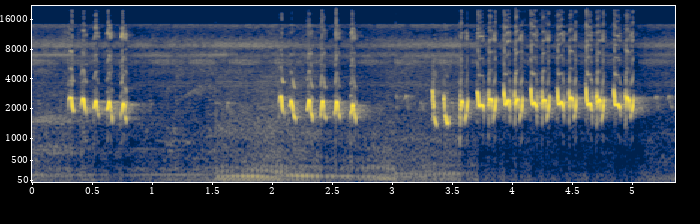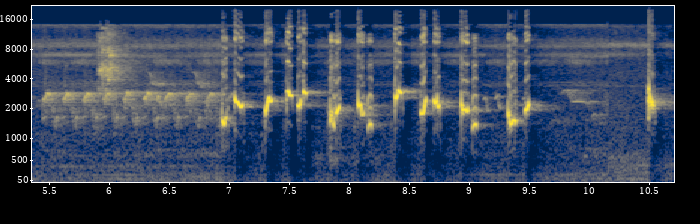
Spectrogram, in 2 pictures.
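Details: Sooty-headed bulbul (trucukan) singing as a lure to set other bulbuls singing; quick chattering runs of bright clipped notes, a longer rattling phrase mid-way, then varied jumping whistled notes.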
